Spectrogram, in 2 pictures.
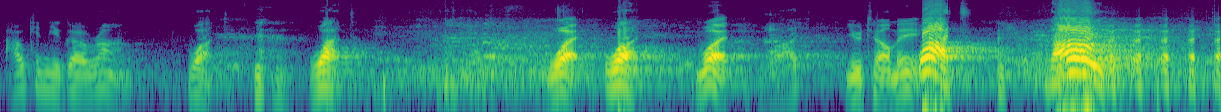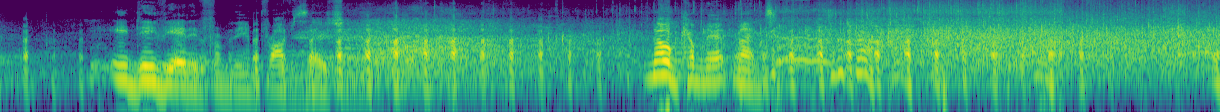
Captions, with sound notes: How can you go wrong? What? What? - What? - What? - What? - What? - You tell me. - What? No, he deviated from the improvisation. (audience laughs) No commitment. (audience applauds)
